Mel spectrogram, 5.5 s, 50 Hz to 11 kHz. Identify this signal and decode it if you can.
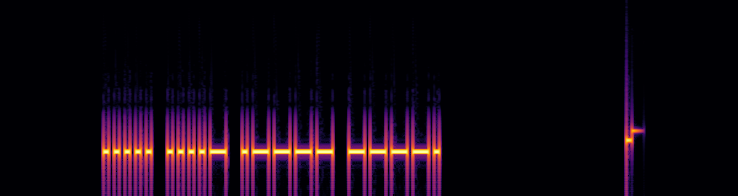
Morse code, heard as a keyed tone, about 30 wpm, 700 Hz. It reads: 5419
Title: Numbers - 4-Digit 30wpm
